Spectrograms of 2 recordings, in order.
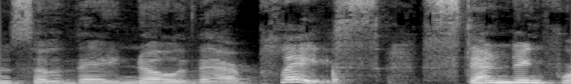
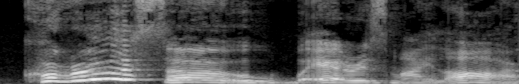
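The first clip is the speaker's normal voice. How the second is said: loud cry with swooping pitch; 2 semitones higher, 5 dB louder than usual. Reading a story aloud, the narrator gives a woman's line, crying out. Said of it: "And she cries out".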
